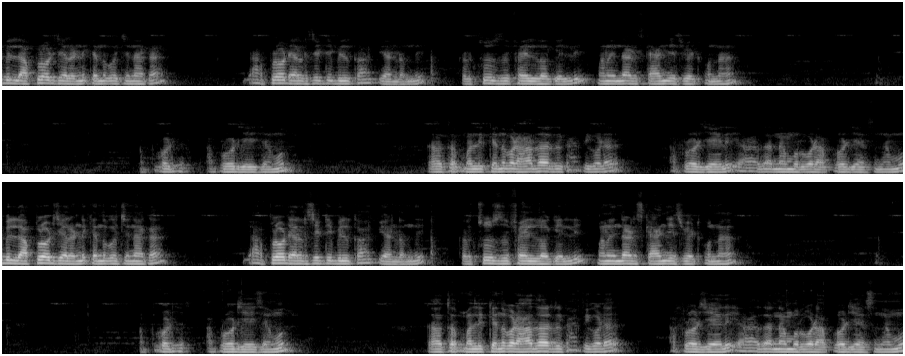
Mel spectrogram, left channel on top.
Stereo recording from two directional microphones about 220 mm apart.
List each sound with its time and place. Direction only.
0.0 s speech: 55° right (ahead or behind)
10.3 s speech: 65° right (ahead or behind)
13.2 s speech: 55° right (ahead or behind)
17.7 s speech: 70° right (ahead or behind)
